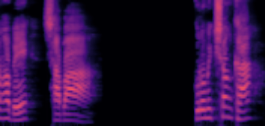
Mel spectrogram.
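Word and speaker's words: سبعة: আরবি ক্রমিক সংখ্যা 7 দেখতে এরকম, উচ্চারণ হবে সাবা। তাহলে 7 ক্রমিক সংখ্যাটির আরবি উচ্চারণ হবে সাবা।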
